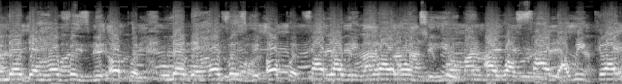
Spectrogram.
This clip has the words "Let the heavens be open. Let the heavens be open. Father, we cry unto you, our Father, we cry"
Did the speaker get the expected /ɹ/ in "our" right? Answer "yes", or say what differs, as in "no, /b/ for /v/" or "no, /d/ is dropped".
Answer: no, /w/ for /ɹ/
